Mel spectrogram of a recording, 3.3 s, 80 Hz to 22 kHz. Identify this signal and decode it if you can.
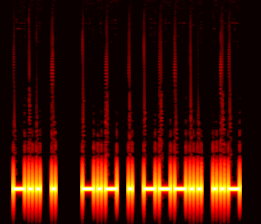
Morse code, heard as a keyed tone, about 25 wpm, 700 Hz. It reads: DE KE8U
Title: USA Callsign DE Callsign - 4 Characters - 25wpm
